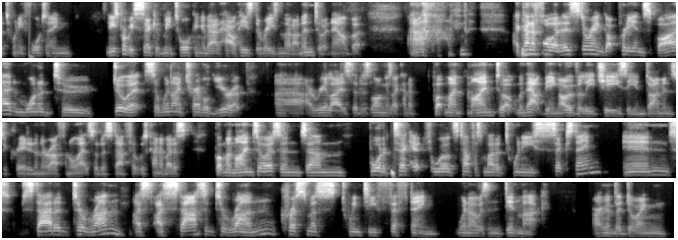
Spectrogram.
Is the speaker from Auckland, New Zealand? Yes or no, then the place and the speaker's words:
no; Bay of Islands, Northland, New Zealand; Born and bred in the Bay of Islands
